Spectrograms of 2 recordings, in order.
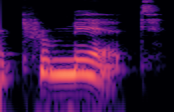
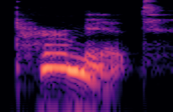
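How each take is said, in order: First: "permit" said as per-MIT, stress on the second syllable; "permit" with the weight on MIT, like the verb. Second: "permit" said as PER-mit, stress on the first syllable; "permit" with the weight on PER, like the noun. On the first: Teacher offering the other reading, "permit" stressed on MIT. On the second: Teacher reading the word list, "permit" stressed on PER. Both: Shown as a demonstration. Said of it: "Permit is the verb".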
